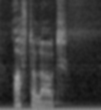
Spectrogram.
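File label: "afterload", Dutch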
